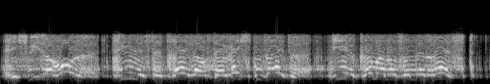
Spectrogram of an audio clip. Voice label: dialog, dialogs german; War Thunder; midway

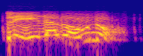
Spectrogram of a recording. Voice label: player killed enemy, mood low, speech

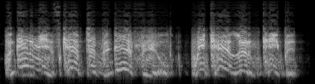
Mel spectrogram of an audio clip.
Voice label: pilot capture ground enemy, english; War Thunder

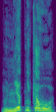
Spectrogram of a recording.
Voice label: clear, voice; Escape from Tarkov; scav6

